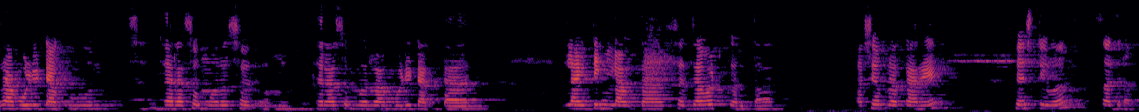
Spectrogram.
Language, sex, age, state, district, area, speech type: Marathi, female, 30-45, Maharashtra, Nagpur, urban, spontaneous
